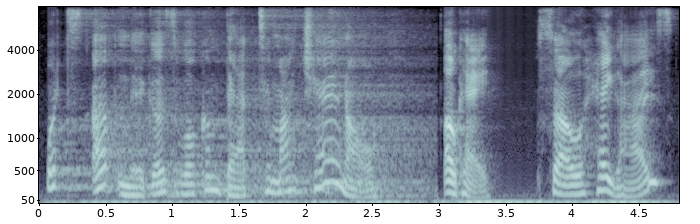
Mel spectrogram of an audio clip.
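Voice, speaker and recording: A man's voice: on the high side, sing-song, a little slow, fairly bright tone, slightly rough. A man hosting online in a slangy, irreverent, giggly way, reading fan fiction aloud with casual off-the-cuff commentary. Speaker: online video host and fan fiction reader.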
